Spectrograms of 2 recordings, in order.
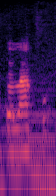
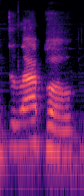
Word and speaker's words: Dolapo: So why not go pronounce Dolapo, 3 syllables? So at that point, I was like, you know what? It is what it is. Dolapo is the name. So they would say Delapo, Delipo.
